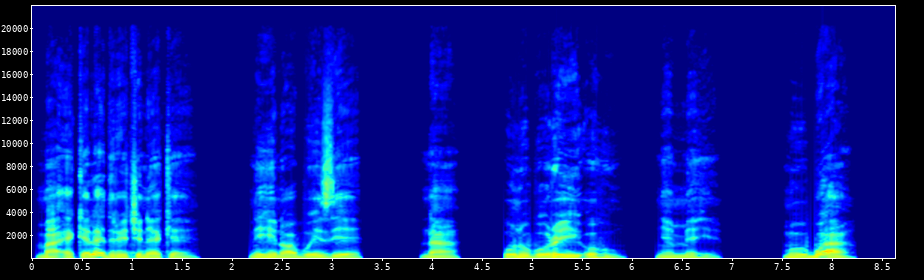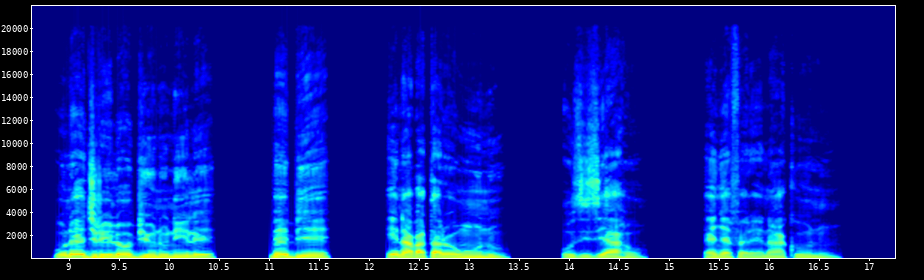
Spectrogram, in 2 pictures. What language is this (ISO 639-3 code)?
ibo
